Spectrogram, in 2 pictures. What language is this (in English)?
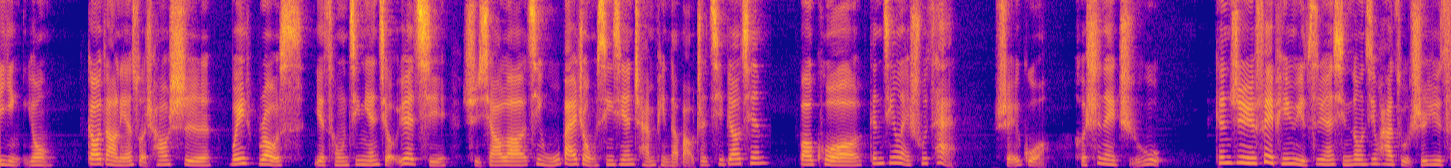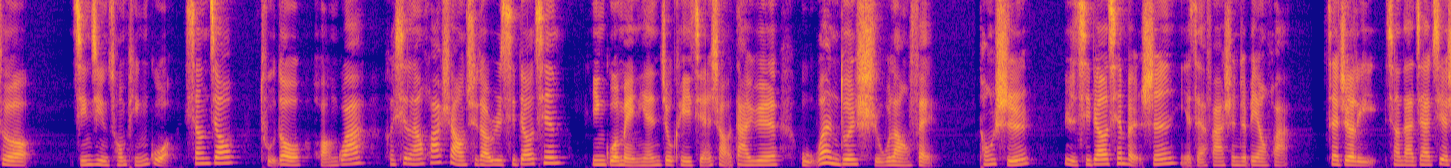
Chinese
